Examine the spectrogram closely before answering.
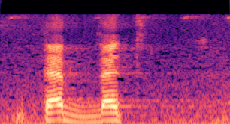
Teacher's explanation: جريان نفس تبت اسمه همس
